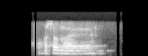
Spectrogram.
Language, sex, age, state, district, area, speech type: Hindi, male, 30-45, Uttar Pradesh, Prayagraj, rural, conversation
